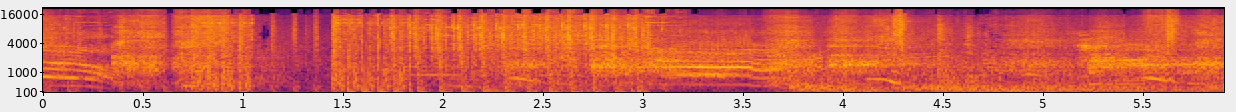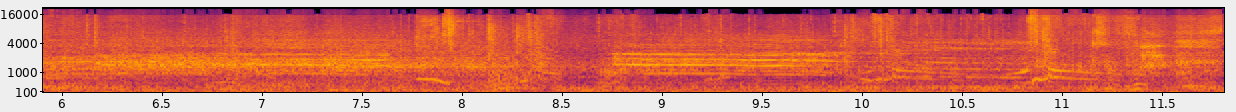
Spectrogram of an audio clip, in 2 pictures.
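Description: Heavy gunfire in a firefight scene, rapid bursts and single shots crackling continuously over loud background action, with shouting voices mixed throughout.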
